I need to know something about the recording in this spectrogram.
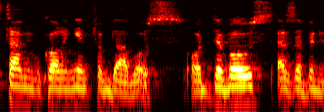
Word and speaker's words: Davos: I'm calling in from Davos or DeVos as I've been reminded the real pronunciation is divos not Davos so glad to be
